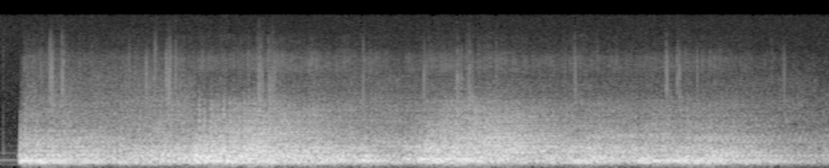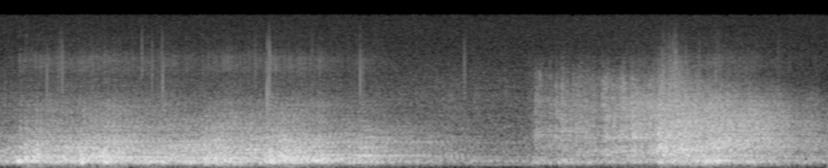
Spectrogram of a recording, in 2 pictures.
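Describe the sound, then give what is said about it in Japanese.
Rolling thunder in long, deep rumbling swells that surge and recede several times, dipping briefly near the end before building again. The sound is loud and heard alone. “驚いたことに、先生が呪文を唱え始めると教室の中が急に暗くなり雷鳴がとどろき始めました。”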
